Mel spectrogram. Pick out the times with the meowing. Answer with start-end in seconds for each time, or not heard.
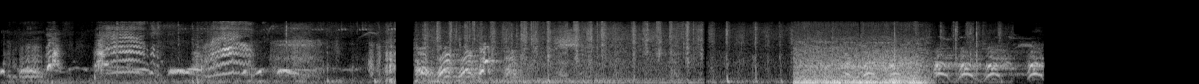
0.1-2.5, 7.9-9.3.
